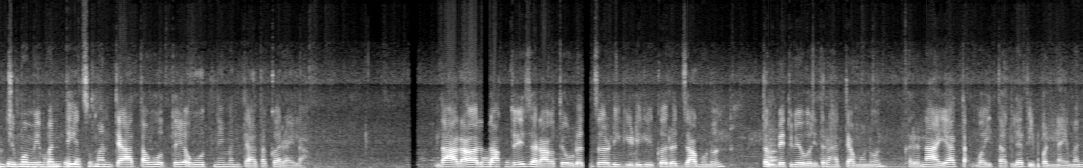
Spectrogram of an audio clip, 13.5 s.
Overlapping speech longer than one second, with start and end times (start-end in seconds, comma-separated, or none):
5.5-6.7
